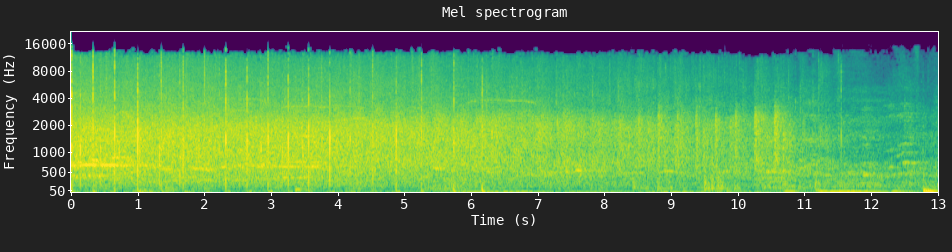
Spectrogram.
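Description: A large audience applauds in an echoing hall, and the applause slowly fades.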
